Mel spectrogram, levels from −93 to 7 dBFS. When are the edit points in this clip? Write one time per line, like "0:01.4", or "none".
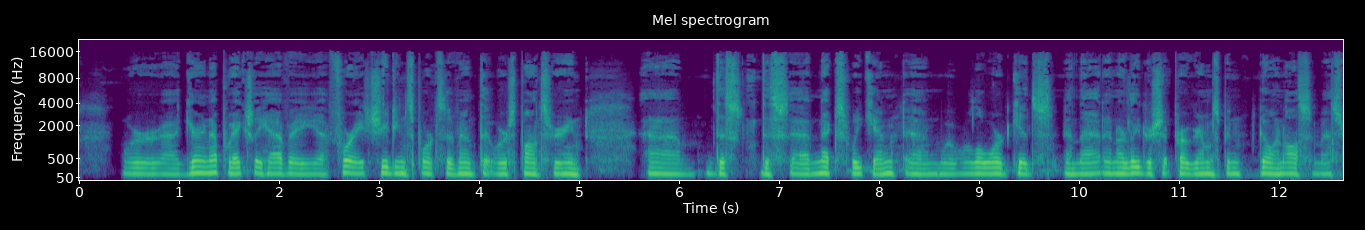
none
